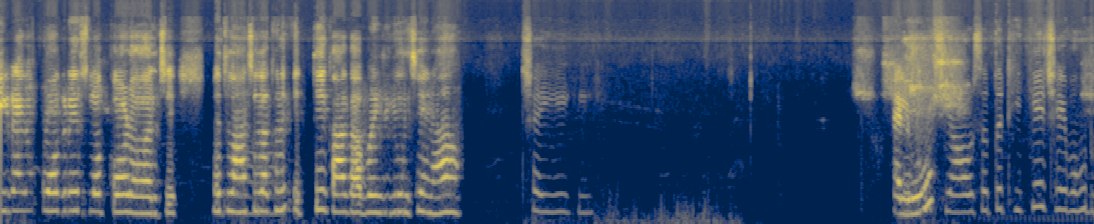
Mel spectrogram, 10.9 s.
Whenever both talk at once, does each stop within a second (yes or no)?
yes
